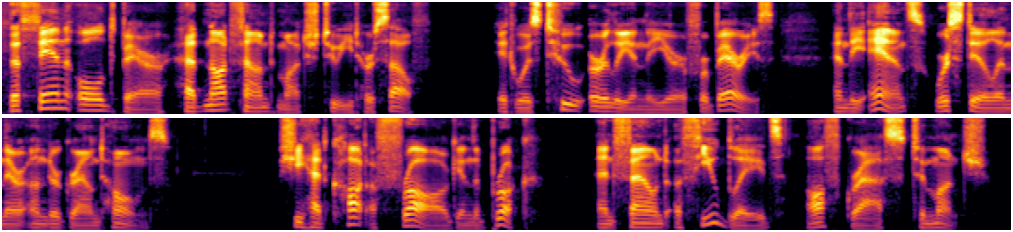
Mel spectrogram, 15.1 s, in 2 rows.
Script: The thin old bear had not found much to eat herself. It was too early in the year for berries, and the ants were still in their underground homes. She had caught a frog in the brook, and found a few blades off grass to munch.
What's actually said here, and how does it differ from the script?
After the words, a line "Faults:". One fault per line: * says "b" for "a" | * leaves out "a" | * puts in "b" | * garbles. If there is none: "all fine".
The thin old bear had not found much to eat herself. It was too early in the year for berries, and the ants were still in their underground homes. She had caught a frog in the brook, and found a few blades off grass to munch.
Faults:
all fine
